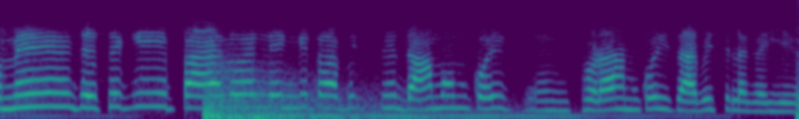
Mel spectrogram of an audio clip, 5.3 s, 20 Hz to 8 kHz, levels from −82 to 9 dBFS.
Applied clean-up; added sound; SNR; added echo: none; Drum; 7 dB; none.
